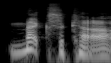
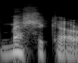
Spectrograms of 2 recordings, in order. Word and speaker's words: Mexica: another older game called mexica or meshika i think it's just supposed to be pronounced um and the particular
